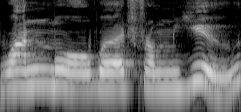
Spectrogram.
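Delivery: peculiarly menacing, slow, with you drawn out. Narrator reads a woman warning someone who keeps arguing, in a peculiarly threatening voice. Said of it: "in such a peculiarly threatening voice".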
